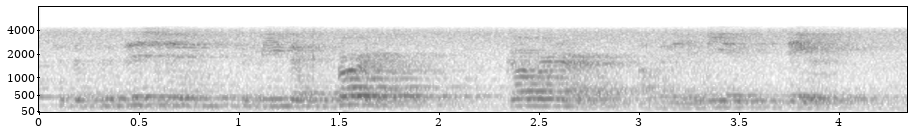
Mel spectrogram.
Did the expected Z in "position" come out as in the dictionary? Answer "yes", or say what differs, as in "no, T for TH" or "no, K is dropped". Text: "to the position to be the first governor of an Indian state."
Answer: yes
